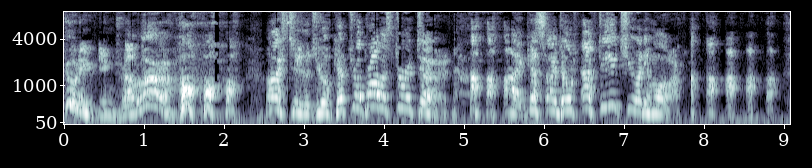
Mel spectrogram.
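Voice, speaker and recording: A put-on character voice, growling and menacing in tone, at a fairly high pitch with very wide pitch swings, moderate pace and hardly any pauses, over light background noise. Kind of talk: comic puppet overacting. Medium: puppet show. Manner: menacing bluster with booming laughs.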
